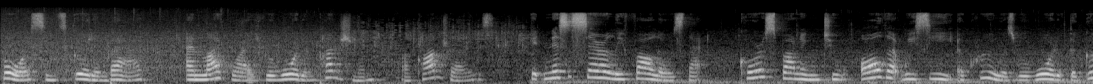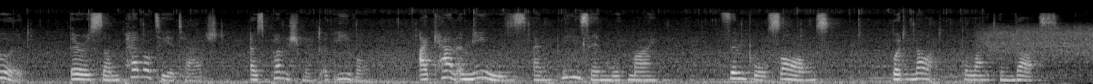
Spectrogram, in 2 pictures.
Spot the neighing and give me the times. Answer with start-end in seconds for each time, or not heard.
not heard.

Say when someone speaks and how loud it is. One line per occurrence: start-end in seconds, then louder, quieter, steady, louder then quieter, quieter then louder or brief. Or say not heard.
0.0-21.6 steady.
